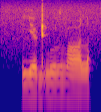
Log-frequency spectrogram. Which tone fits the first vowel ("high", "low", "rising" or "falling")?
high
